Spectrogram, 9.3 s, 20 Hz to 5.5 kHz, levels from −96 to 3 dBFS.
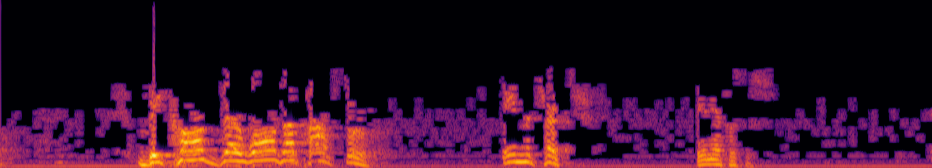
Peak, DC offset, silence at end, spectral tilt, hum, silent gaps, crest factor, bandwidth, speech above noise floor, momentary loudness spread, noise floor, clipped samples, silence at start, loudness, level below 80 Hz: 0 dBFS; 0.2%; 1.8 s; -11.5 dB/octave; none; none; 20 dB; 5.4 kHz; 32 dB; 18 LU; -49 dBFS; under 0.1%; 0 s; -18 LUFS; -52 dBFS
